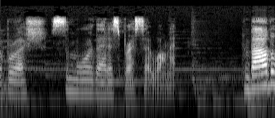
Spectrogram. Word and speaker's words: espresso: And by the way, thank you to one of my viewers who told me that it's pronounced espresso. My whole life, as country as I am, we have said espresso. That is incorrect.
